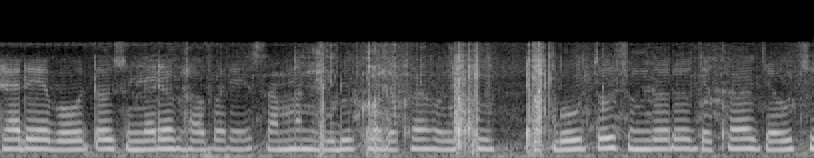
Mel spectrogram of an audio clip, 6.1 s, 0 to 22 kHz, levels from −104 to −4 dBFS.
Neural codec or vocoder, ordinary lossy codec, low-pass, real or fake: codec, 16 kHz, 16 kbps, FunCodec, trained on Chinese and English, 50 frames a second; none; 7.2 kHz; fake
